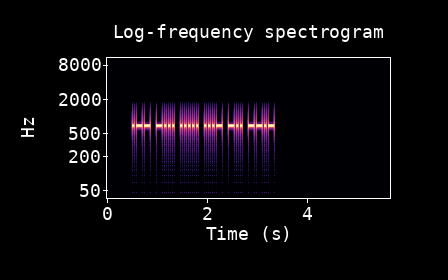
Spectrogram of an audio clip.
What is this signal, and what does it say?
Morse code, heard as a keyed tone, about 29 wpm, 700 Hz. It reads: WB5VDQ
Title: USA Call Signs 30wpm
